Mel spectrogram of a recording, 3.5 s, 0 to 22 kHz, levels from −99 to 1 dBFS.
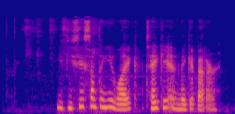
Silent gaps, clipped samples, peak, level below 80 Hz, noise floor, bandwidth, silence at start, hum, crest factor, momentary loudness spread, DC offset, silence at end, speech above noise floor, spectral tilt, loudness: none; under 0.1%; -14 dBFS; -76 dBFS; -69 dBFS; 11.5 kHz; 0.85 s; none; 18 dB; 9 LU; under 0.1%; 0.3 s; 37 dB; -6 dB/octave; -33 LUFS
